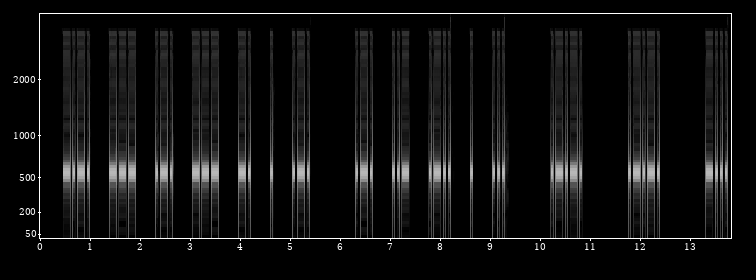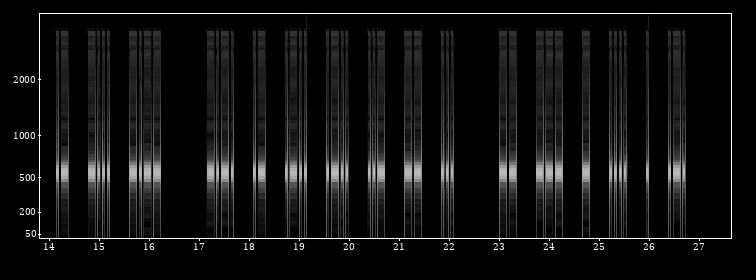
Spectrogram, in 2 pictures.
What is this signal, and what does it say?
Morse code, heard as a keyed tone, about 25 wpm, spaced as for 15 wpm, 550 Hz. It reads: CORONER RULES <AR> <AR> BABY CALLUMS MOTHER
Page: News Headlines in Morse Code at 15 WPM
